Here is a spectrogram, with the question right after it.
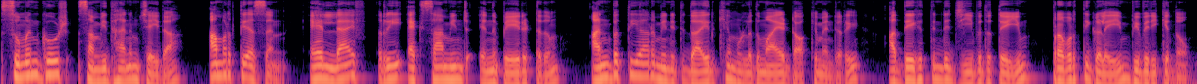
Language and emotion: Malayalam, neutral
